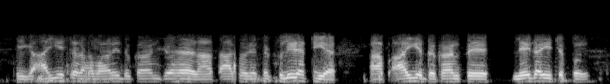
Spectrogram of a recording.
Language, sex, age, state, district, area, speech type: Urdu, male, 18-30, Bihar, Saharsa, rural, conversation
